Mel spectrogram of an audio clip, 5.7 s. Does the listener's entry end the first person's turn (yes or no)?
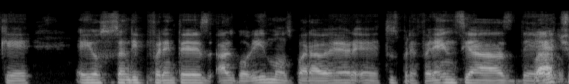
no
